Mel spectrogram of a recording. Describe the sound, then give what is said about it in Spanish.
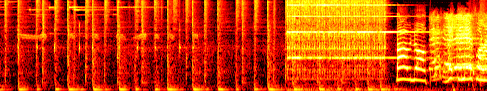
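A telephone rings with a steady, bright electronic trill for about two seconds, sounding over an upbeat music track with a bouncy rhythm; a singing voice follows right after. “Teléfono, qué intriga, ¿quién estará del otro lado?”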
